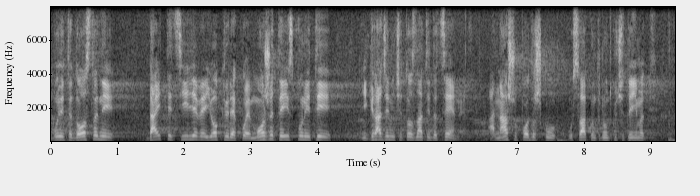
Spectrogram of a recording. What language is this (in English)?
Serbian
